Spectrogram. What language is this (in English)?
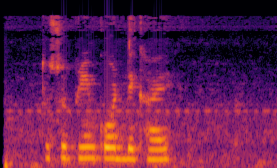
Urdu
